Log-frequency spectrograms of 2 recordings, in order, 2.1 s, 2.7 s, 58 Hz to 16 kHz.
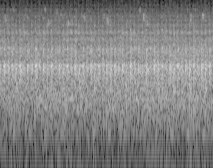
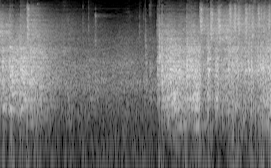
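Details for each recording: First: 2006 Nissan Navara diesel that had spluttered and stopped, no diesel in the system, running after the fuel lines were bled: fast, even diesel clatter at idle with a steady beat and no stumbles or knocks, some blue smoke; normal idle, injectors seem fine. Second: 2006 Nissan Navara diesel that spluttered and stopped, told it needs injectors: dry, hollow cranking in two long bursts, barely catches and won't rev with pedal floored; suspected water in the diesel system starving the engine.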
